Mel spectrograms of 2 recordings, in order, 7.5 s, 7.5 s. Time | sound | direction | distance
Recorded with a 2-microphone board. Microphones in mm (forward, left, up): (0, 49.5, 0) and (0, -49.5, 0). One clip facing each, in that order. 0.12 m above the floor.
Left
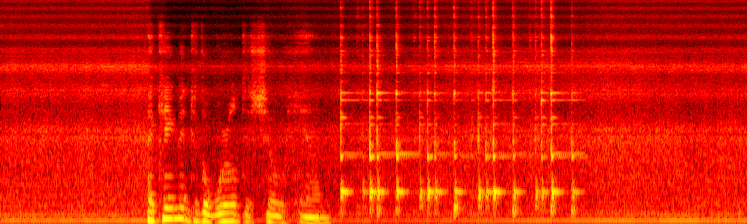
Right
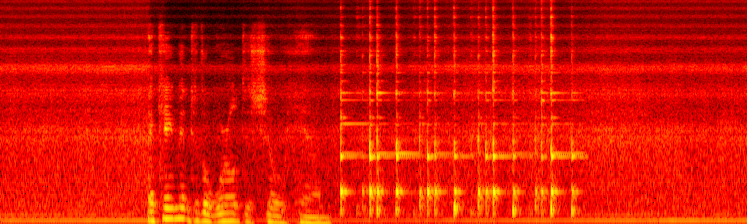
1.5 | a man speaking | 45° left (ahead or behind) | 2.5 m
3.4 | dishes clattering | 20° right (ahead or behind) | 1.0 m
